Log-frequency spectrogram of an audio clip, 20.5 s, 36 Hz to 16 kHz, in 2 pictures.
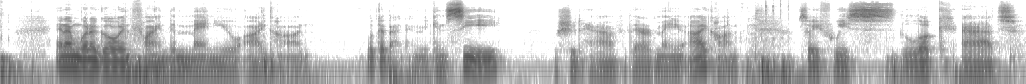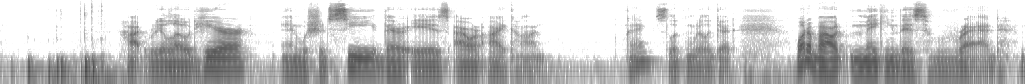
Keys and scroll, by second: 10.8 super+s.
